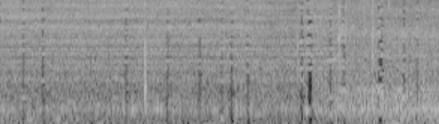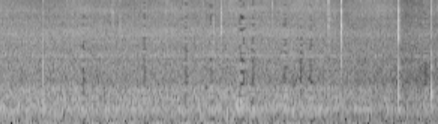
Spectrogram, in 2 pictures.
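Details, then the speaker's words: Small wood-fired pottery kiln struggling to rise in temperature: steady high hiss with crackles and pops as wet firewood boils off its water. The fix is burning drier wood. "The wood that I have is not dry. It takes a lot of heat to dry it out before it actually adds heat to the kiln. You can hear it hissing actually in the kiln right now."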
